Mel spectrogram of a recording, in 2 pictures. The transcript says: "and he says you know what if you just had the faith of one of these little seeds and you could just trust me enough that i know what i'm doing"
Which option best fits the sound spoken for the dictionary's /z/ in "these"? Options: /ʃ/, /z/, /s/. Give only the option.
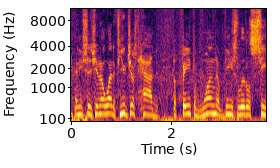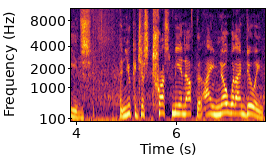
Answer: /z/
